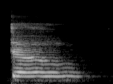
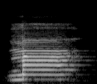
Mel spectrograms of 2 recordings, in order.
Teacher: a prolonged sustained sound which is the first tone in pinion in Chinese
